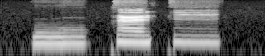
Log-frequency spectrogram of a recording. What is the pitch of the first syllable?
low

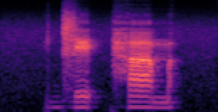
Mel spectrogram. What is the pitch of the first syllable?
low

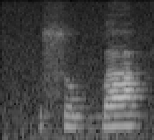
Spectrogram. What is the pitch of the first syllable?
low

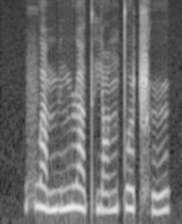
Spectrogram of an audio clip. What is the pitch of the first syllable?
falling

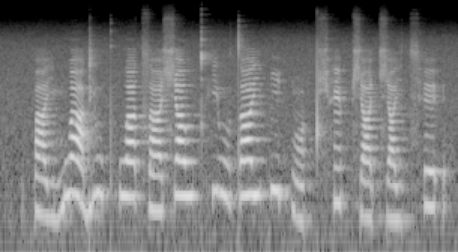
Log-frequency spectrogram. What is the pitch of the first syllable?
low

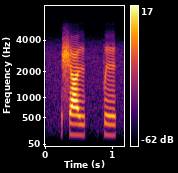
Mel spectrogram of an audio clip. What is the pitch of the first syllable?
low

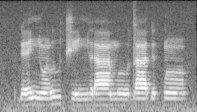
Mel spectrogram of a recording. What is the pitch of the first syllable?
rising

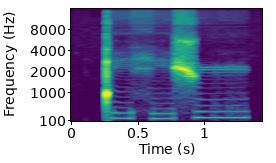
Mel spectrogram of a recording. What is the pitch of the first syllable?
low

